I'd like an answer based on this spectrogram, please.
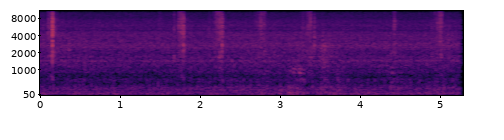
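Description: Kitchen scissors snipping fresh cilantro stems and leaves: faint, crisp snips, about six of them at uneven intervals.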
